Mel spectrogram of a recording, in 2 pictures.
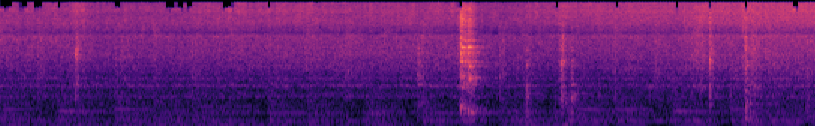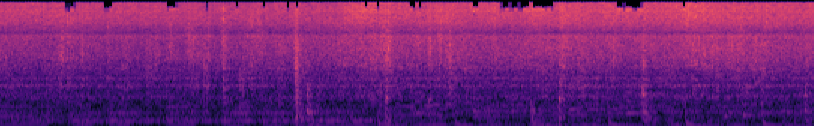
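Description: Spices and garlic fry for beef paya in a hot pan, a steady close sizzle broken by occasional spoon scrapes and light clicks, with no talking.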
